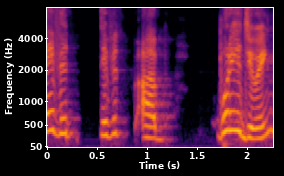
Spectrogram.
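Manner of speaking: high scolding voice. Asking another character what he is doing, in a voice for scolding a cat. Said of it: "that was the voice I just gave".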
